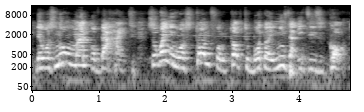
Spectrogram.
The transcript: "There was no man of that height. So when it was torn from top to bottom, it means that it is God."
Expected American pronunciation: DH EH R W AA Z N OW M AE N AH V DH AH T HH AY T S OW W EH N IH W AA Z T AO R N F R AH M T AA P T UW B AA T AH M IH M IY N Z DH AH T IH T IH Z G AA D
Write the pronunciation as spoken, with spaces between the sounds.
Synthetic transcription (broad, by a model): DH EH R W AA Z N OW M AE N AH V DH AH T HH AY T S OW W EH N IH W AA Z T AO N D F R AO M T AA P T UW B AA T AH IH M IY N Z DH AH T IH T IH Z G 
